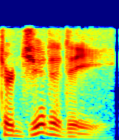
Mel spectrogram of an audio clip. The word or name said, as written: turgidity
